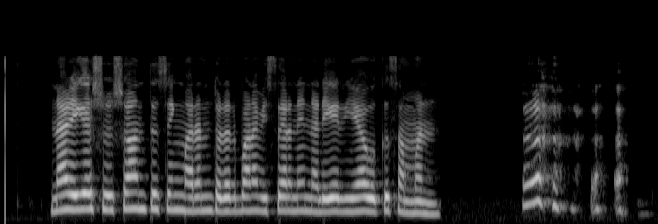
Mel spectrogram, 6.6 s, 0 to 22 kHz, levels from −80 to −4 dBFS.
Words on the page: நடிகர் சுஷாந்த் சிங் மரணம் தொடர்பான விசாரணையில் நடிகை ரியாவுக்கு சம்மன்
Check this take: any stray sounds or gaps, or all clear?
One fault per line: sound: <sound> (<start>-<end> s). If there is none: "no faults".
sound: laugh (5.2-6.3 s)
